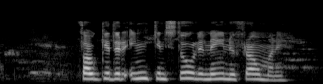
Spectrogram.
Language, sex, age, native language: Icelandic, female, 14, Icelandic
